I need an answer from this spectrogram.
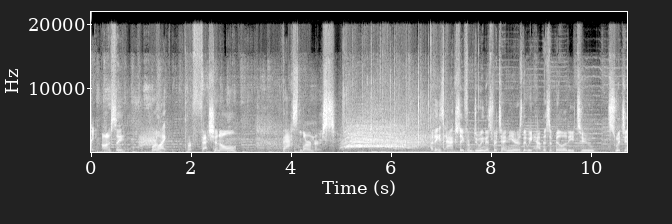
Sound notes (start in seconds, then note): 4.9 onlookers cheering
